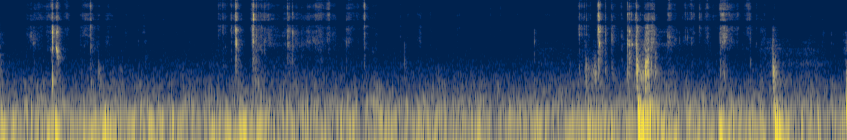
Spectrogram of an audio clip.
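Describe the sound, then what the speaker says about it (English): Scissors cutting through chipboard pieces, with crisp repeated snips in short clusters against a quiet background, close up. "So we're gonna cut these all,"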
